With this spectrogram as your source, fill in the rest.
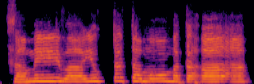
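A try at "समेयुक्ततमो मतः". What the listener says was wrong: ಸಮೇವ ಇಲ್ಲವಾ ಎಲ್ಲಿದೆ ಸಮೇಯುಕ್ತಮೋಮತ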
